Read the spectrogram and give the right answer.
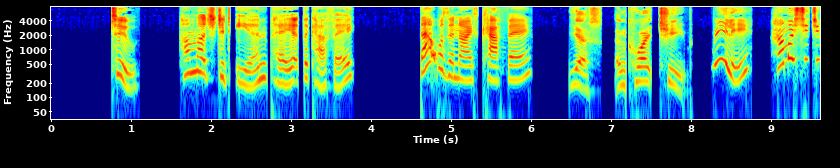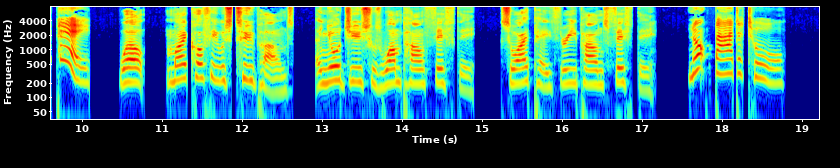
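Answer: £3.50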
